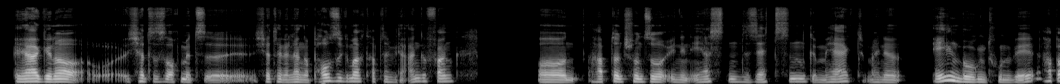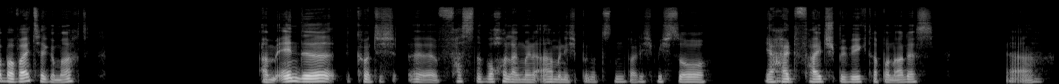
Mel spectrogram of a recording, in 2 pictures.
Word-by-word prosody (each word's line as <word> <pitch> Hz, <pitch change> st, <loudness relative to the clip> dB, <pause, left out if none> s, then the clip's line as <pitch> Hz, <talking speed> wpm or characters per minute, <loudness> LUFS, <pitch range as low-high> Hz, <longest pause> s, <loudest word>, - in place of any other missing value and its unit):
Ja, 135 Hz, +1 st, +8 dB
genau. 130 Hz, -2 st, +6 dB
O 420 Hz, +1 st, -11 dB, 0.2 s
ich -, -, -7 dB
hatte 140 Hz, -2 st, -2 dB
es 125 Hz, -, -6 dB
auch 115 Hz, -2 st, 0 dB
mit, -, -, -1 dB
äh -, -, -3 dB
ich -, -, -10 dB
hatte -, -, -1 dB
'ne 110 Hz, -, -2 dB
lange 110 Hz, -2 st, 0 dB
Pause 155 Hz, +2 st, +1 dB
gemacht, 140 Hz, -1 st, 0 dB
habe 130 Hz, -, -8 dB
dann 120 Hz, -2 st, -8 dB
wieder -, -, -10 dB
angefangen 140 Hz, +1 st, -1 dB, 0.8 s
und 110 Hz, -2 st, +2 dB
habe 120 Hz, 0 st, -1 dB
dann 135 Hz, -3 st, +4 dB
schon 125 Hz, 0 st, 0 dB
so 125 Hz, -2 st, +2 dB
in 115 Hz, -, -6 dB
den 105 Hz, -4 st, -5 dB
ersten 125 Hz, 0 st, -5 dB
Sätzen 125 Hz, +4 st, -4 dB
gemerkt, 120 Hz, +6 st, -5 dB
meine 110 Hz, -2 st, -5 dB, 0.3 s
Ellenbogen 125 Hz, -, +3 dB
tun 105 Hz, -3 st, -7 dB
weh, 135 Hz, +8 st, +1 dB
habe 155 Hz, 0 st, 0 dB
aber 140 Hz, -3 st, +3 dB
weitergemacht. 135 Hz, -, +2 dB, 1.7 s
Am -, -, -1 dB
Ende 140 Hz, -1 st, +7 dB, 0.2 s
konnte -, -, -3 dB
ich, -, -, -10 dB
äh, 110 Hz, -3 st, -3 dB
fast 140 Hz, -2 st, -7 dB
'ne 125 Hz, -, -5 dB
Woche 125 Hz, +3 st, -2 dB
lang 110 Hz, -3 st, -2 dB
meine 110 Hz, 0 st, -4 dB
Arme 115 Hz, -1 st, -2 dB
nicht 105 Hz, -, -9 dB
benutzen, 125 Hz, +2 st, -11 dB
weil -, -, -7 dB
ich 125 Hz, -, -15 dB
mich 125 Hz, -, -6 dB
so 115 Hz, -2 st, 0 dB, 0.6 s
ja, 120 Hz, +1 st, -2 dB
halt 125 Hz, 0 st, +2 dB
falsch 125 Hz, +1 st, 0 dB
bewegt 120 Hz, +1 st, -2 dB
hab 115 Hz, -, -6 dB
und 110 Hz, -3 st, -2 dB
alles. 120 Hz, +4 st, -3 dB, 0.7 s
Ja. 120 Hz, +5 st, -8 dB
125 Hz, 175 wpm, -25 LUFS, 115-135 Hz, 1.7 s, Ja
